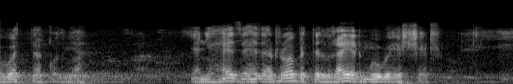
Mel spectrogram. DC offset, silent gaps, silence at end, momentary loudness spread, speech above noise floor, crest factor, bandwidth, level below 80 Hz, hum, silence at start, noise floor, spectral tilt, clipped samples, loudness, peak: under 0.1%; none; 0 s; 23 LU; 21 dB; 20 dB; 8 kHz; -46 dBFS; none; 0 s; -43 dBFS; -6 dB/octave; under 0.1%; -22 LUFS; -4 dBFS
